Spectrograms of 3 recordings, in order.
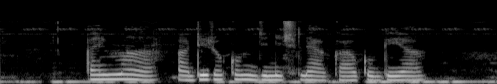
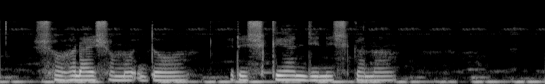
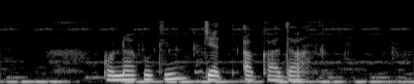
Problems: constant background noise, continuous background conversations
